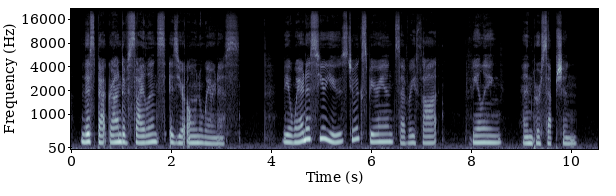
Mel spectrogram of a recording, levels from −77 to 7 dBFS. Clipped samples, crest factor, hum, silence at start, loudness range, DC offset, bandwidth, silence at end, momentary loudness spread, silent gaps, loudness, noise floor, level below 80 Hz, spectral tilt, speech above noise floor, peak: under 0.1%; 18 dB; none; 0 s; 4 LU; under 0.1%; over 20 kHz; 0.45 s; 13 LU; none; -19 LUFS; -47 dBFS; -48 dBFS; -5 dB/octave; 29 dB; 0 dBFS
